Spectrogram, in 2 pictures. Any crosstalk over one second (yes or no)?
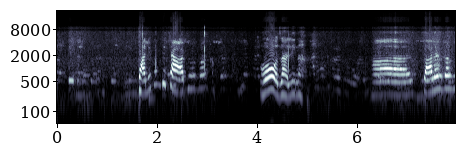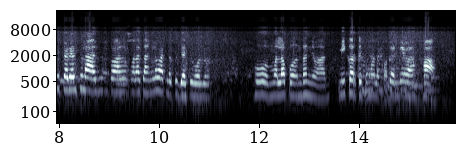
no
